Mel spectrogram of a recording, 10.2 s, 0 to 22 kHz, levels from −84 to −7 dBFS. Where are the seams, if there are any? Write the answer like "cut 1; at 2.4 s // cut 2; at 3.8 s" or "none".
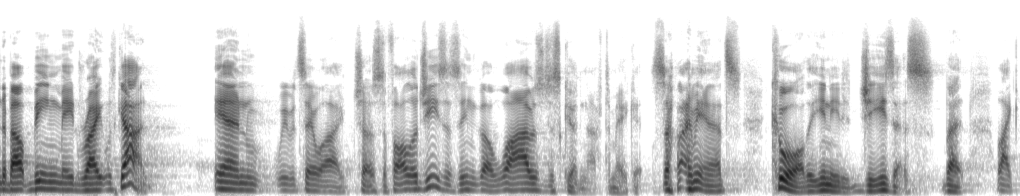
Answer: cut 1; at 2.0 s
